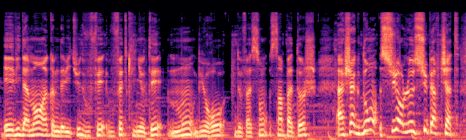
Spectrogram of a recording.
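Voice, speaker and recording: A streamer chatting loosely on a tech live stream, his voice sitting a little high. He jokes with the chat, stumbles over fillers, and faint music plays behind him. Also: animated, normal speed. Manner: chatty, many fillers, jokey asides.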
